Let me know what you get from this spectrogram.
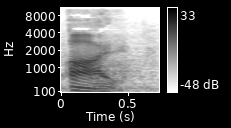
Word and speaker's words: Ai: That's how you pronounce that little town, Ai,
